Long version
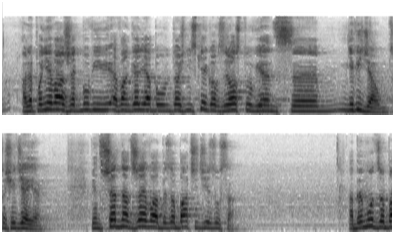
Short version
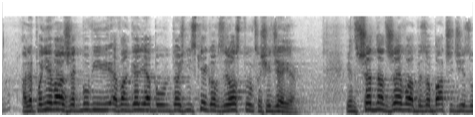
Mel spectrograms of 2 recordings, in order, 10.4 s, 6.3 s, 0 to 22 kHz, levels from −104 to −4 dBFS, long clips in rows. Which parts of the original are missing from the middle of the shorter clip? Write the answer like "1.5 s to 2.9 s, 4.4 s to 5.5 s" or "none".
3.4 s to 5.2 s

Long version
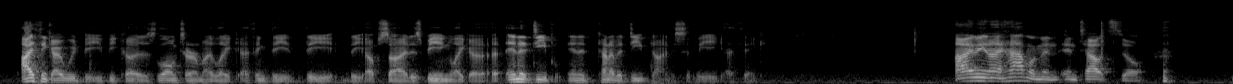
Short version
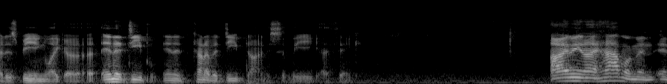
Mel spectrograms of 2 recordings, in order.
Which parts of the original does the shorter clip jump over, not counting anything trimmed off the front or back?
none

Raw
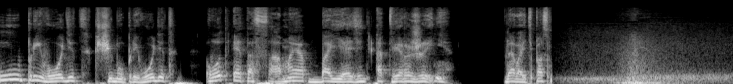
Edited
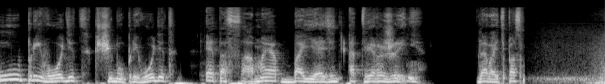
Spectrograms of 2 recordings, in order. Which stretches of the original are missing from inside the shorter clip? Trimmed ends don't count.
2.0 s to 2.3 s

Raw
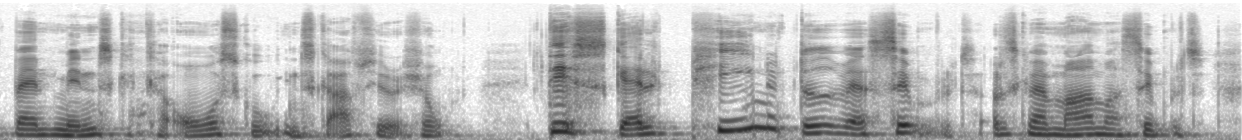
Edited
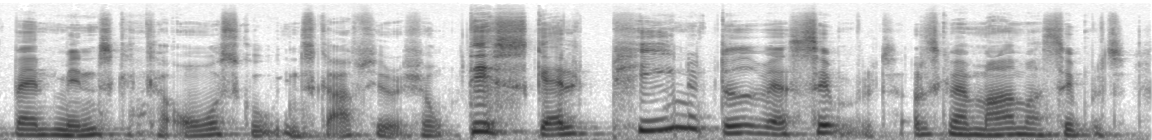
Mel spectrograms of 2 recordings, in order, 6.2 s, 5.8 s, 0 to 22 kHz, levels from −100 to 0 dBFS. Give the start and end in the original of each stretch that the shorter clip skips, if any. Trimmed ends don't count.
2.3 s to 2.7 s

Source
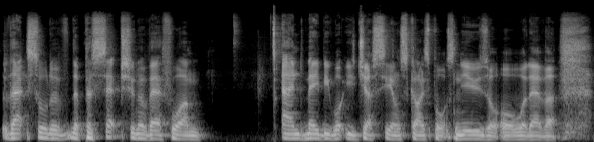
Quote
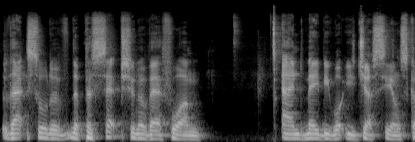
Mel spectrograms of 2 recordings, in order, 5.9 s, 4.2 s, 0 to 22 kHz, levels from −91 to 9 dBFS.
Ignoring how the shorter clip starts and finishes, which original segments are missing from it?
none

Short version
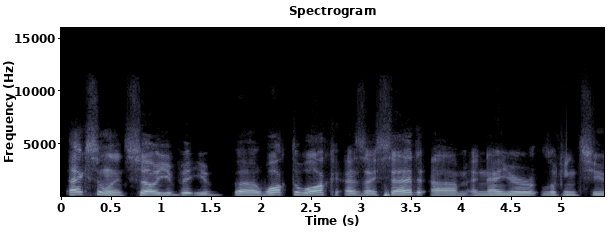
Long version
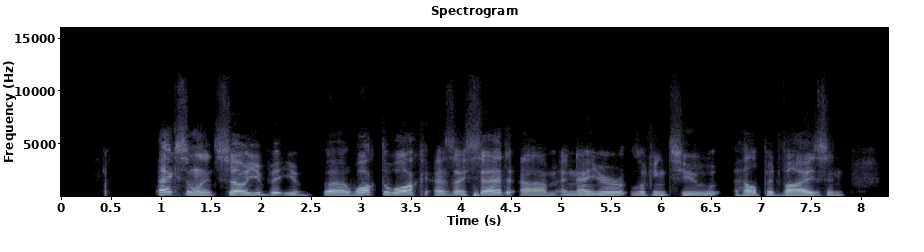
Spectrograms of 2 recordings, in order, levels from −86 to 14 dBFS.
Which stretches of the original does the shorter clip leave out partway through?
none

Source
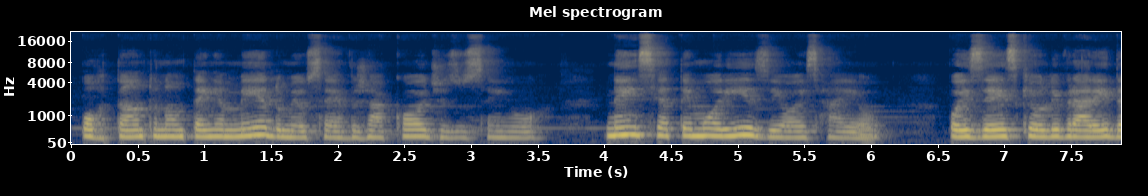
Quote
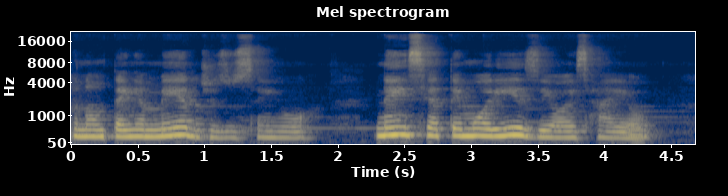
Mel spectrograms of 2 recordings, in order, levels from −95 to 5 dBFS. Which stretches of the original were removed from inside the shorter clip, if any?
1.5 s to 2.7 s

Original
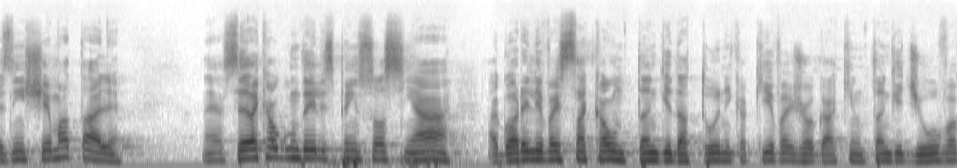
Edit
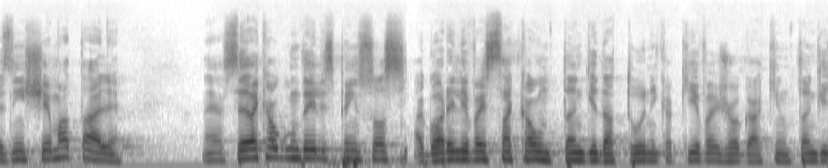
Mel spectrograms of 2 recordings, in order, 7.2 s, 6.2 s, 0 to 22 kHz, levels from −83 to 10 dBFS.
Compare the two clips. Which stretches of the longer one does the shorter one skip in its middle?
3.0 s to 3.6 s

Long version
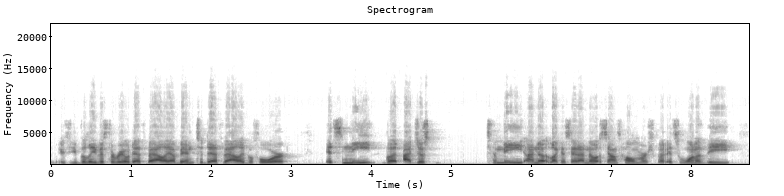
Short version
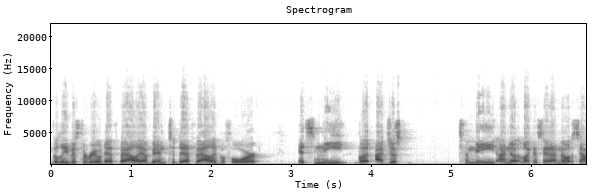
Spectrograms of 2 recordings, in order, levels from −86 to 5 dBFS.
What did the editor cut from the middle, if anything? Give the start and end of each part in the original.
none

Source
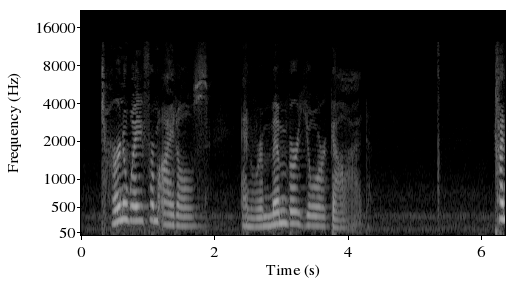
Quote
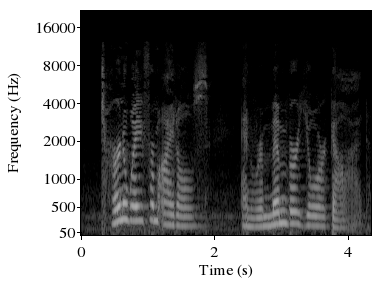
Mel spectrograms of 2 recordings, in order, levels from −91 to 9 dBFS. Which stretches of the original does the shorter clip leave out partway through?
none

